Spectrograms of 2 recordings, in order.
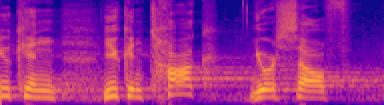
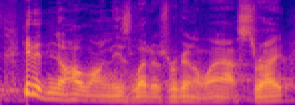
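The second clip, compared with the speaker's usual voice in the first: usual speaking voice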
